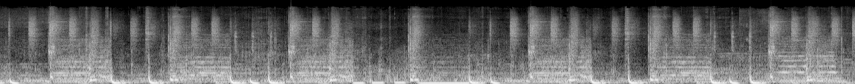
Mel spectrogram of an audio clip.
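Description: Skateboard wheels rolling on a concrete skatepark bowl, heard together with an instrumental beat track with a steady rhythm.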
